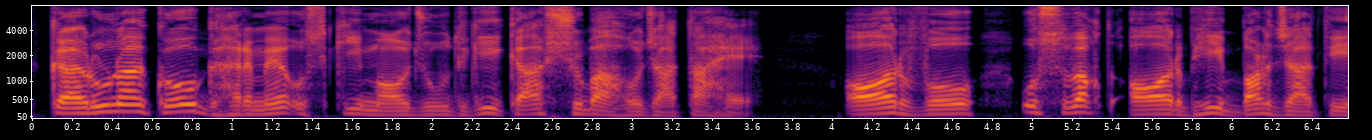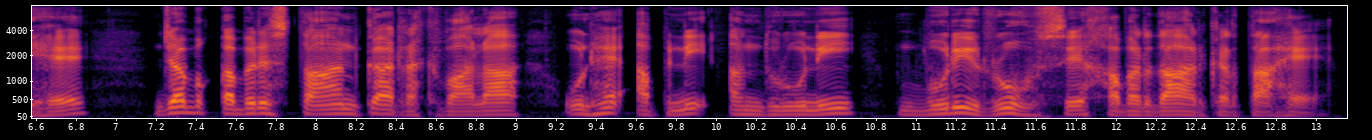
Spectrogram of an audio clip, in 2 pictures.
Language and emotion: Urdu, neutral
